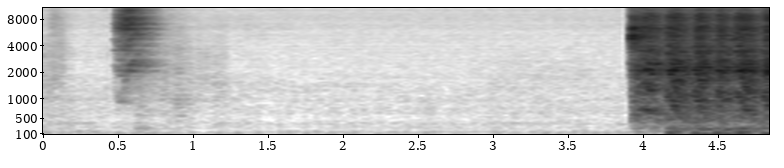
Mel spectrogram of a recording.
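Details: Triumph Thunderbird bought as a non-runner, first start attempt after sprag clutch repair and engine reinstall, no coolant, around 45–50°F: about a second of steady starter cranking at roughly three pulses per second with no firing; cranks but won't start.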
